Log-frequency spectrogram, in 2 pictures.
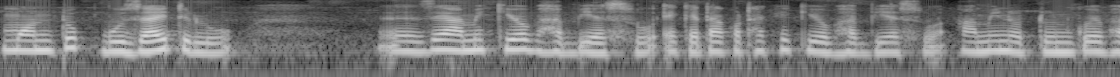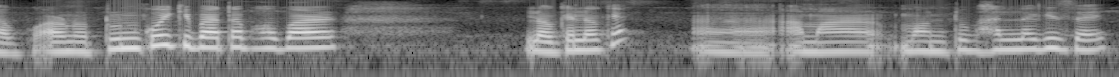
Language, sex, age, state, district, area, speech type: Assamese, female, 30-45, Assam, Golaghat, urban, spontaneous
